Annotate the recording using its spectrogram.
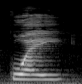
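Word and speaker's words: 圭: The U is radical and this part itself without the radical it already pronounced as guay.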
